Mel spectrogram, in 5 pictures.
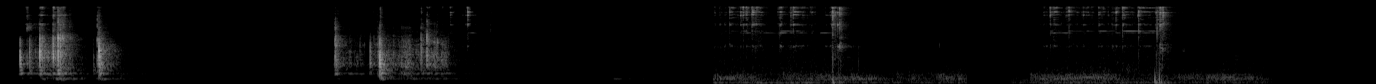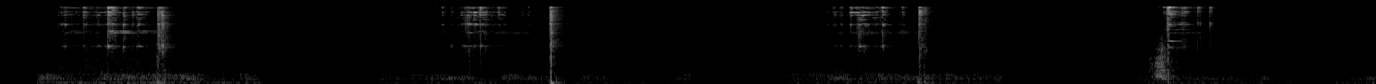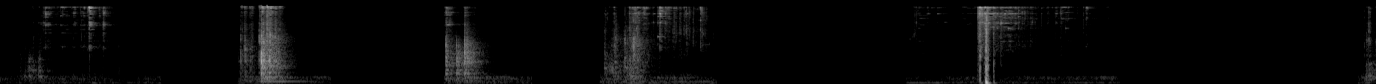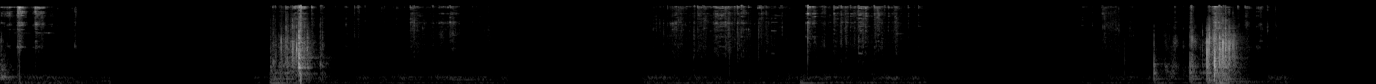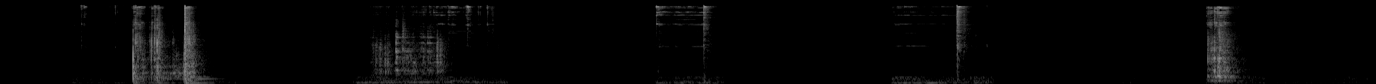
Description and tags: Metallic Keys
noise, metallic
